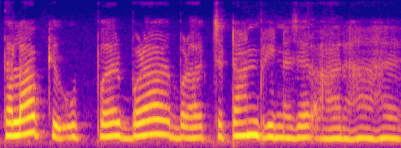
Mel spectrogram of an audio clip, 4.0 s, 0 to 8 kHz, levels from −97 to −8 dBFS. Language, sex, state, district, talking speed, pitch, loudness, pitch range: Hindi, female, Jharkhand, Garhwa, 165 wpm, 230 Hz, -16 LUFS, 215-260 Hz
